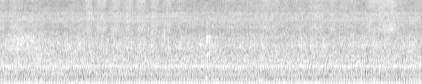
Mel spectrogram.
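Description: Steady low electrical hum of background equipment with a fainter, higher steady tone above it, unchanging throughout.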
